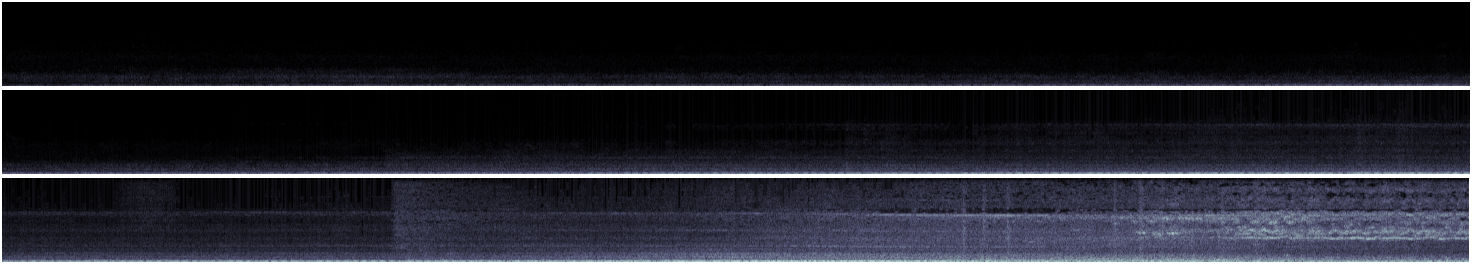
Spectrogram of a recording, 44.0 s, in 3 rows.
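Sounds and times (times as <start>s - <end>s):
rail noise: 0.0s - 44.0s
train engine and wheel rumble: 0.0s - 44.0s
brake and wheel squeal: 36.8s - 44.0s.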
